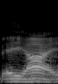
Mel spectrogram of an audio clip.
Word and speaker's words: Ai: The problem is, the very next battle that they go into is with a town by the name of Ai.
